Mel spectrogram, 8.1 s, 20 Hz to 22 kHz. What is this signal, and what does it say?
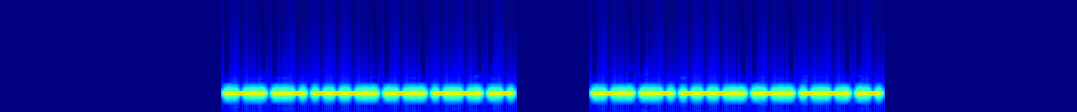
Morse code, heard as a keyed tone, about 40 wpm, 700 Hz. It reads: LU8LCA LU8LCA
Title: DXCC-100 Call Signs - 6 Characters - Repeated 2x - 40wpm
